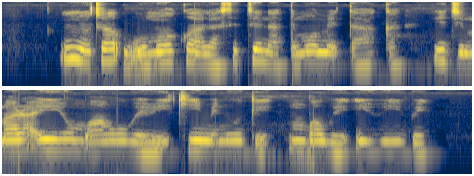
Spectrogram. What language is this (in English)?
Igbo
